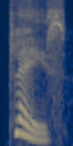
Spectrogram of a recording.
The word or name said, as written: plays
